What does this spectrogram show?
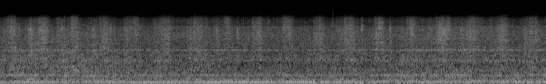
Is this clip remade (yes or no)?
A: no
